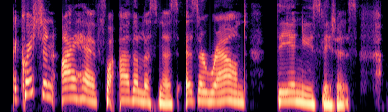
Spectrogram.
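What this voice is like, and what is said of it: Speaker with a noticeable accent. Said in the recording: “I love your accent.”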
